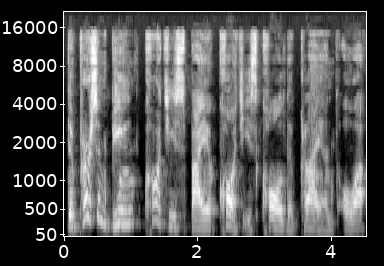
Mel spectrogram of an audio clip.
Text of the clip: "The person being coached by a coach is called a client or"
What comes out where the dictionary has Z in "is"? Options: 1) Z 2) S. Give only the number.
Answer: 2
